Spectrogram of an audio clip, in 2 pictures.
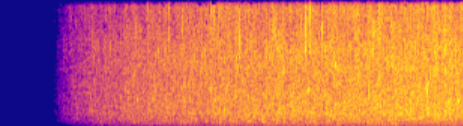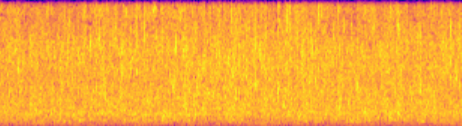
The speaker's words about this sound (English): It's got the sound of the creek behind my cabin in the background.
